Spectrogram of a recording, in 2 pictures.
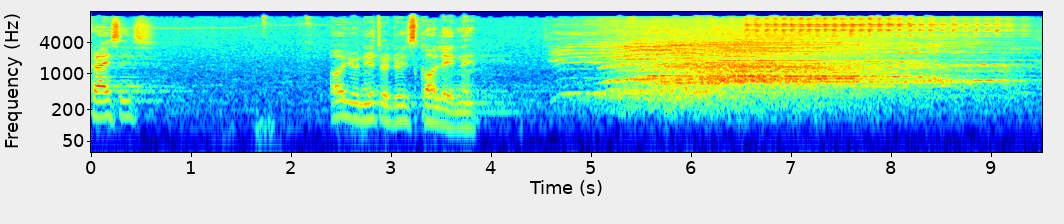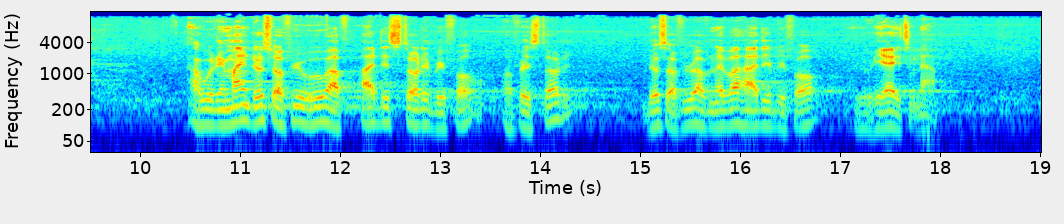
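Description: A man speaks with animation into a microphone, heard over loudspeakers in a large hall.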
